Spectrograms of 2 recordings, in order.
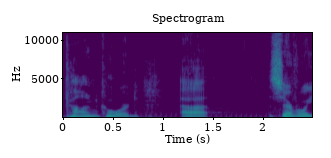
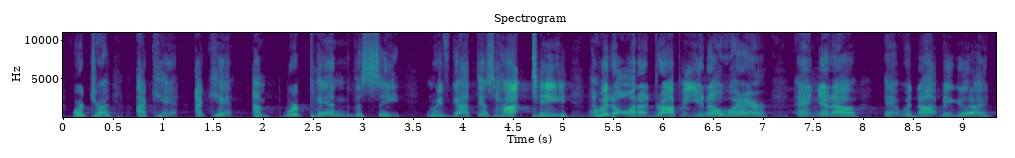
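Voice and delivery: higher and louder, laughing through the memory; excited; 7 semitones higher, 9 dB louder than usual. Real, not acted. Preacher reliving the afterburners kick with hot tea, excited. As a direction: relive being pinned to the seat. Pinned to seat holding tea.

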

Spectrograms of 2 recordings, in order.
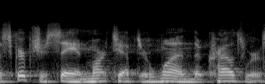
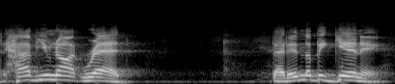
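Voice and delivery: louder, building higher to the end; preaching at full force; 4 semitones higher, 4 dB louder than usual. Acted. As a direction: proclaim it with rising authority. Preacher voicing Jesus' reply.

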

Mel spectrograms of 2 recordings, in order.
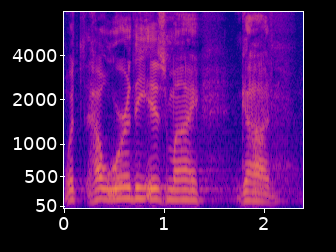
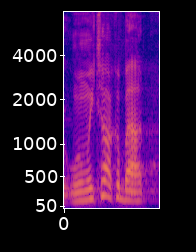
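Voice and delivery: ordinary talk, nothing marked

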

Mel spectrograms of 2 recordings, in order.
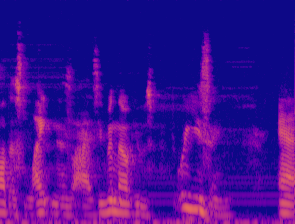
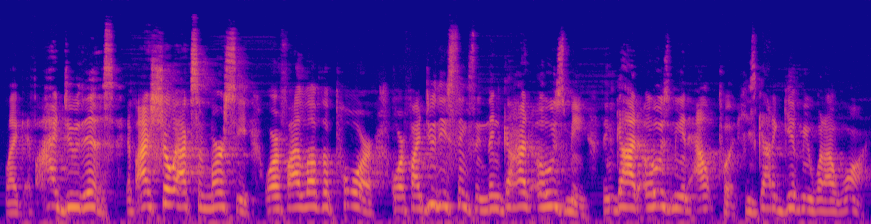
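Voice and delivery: loud, high, rising preacher's cry; full-force preaching; 6 semitones higher, 7 dB louder than usual. Acted. Pastor attacking the vending-machine view of God, preaching loud. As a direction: build it up and hammer the point.

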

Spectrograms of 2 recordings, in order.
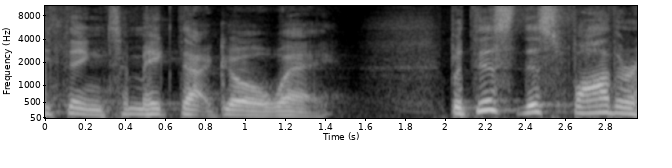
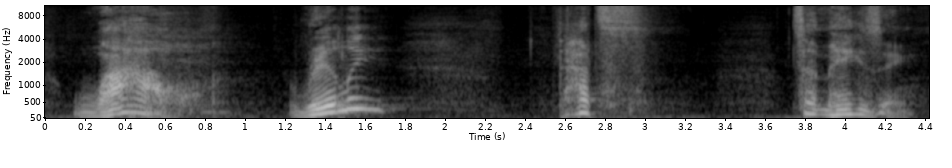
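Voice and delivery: dismayed wow; 5 dB quieter than usual. Acted. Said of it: "amazed at the lack of faith".

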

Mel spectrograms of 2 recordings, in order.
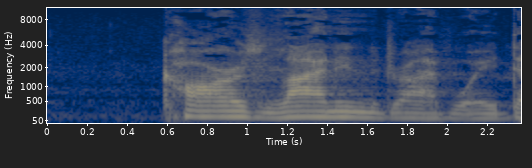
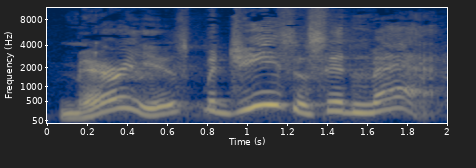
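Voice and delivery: usual speaking voice

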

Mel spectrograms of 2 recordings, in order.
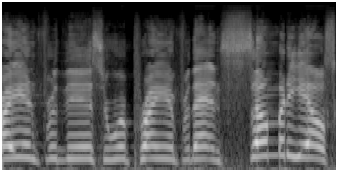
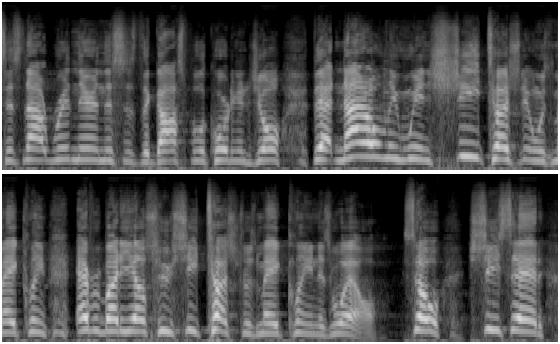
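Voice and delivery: ordinary talk, nothing marked

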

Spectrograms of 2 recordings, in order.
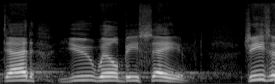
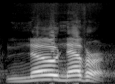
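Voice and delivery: "no, never" slow and much louder, both words punched; emphatic no, never; 3 semitones higher, 10 dB louder, slower than usual. Shown as a demonstration. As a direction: hammer down on "no, never". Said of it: "It's emphatic".

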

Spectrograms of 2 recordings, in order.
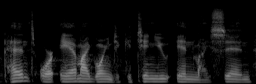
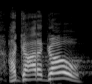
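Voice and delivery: raised, emphatic acted reply; loud insistence; 9 semitones higher, 13 dB louder than usual. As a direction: answer the pleas firmly at full voice. Acted Paul insisting he must go.

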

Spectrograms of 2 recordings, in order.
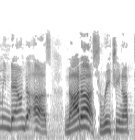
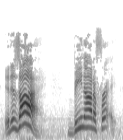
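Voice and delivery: proclaimed loud; a child booming out his one line; boy's stage line; 3 semitones higher, 9 dB louder than usual. Retold or imitated. Preacher voicing a boy's school-play line, loud and bold. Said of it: "the little boy ... had one line".

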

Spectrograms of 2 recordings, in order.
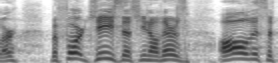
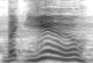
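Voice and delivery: "you" pitched up and stretched; emphatic you; 4 semitones higher than usual. Shown as a demonstration. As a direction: hit "you" high and hard.

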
